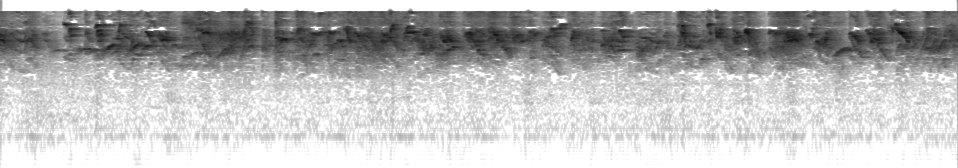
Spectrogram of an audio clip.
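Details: Canary chick's song: a steady, dense stream of high, rapid trills and sharp chirps that rises and falls slightly in loudness but never pauses.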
